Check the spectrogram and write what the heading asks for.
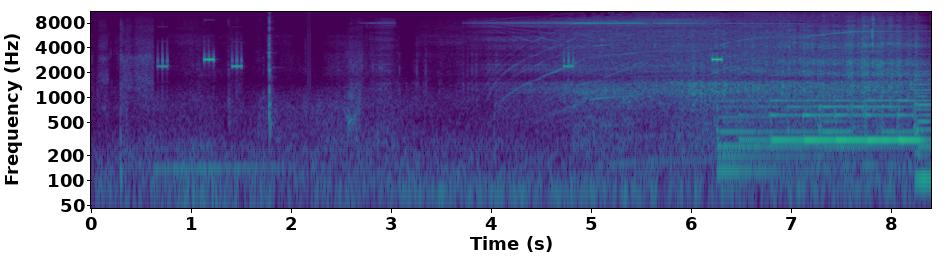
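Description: A few short electronic beeps, then the electric brushless motor and propeller of an RC foam airplane whining higher in pitch as it throttles up for a takeoff roll. Background music comes in about six seconds in and is the loudest sound from there on.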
